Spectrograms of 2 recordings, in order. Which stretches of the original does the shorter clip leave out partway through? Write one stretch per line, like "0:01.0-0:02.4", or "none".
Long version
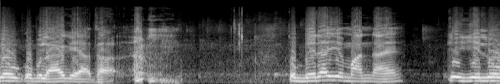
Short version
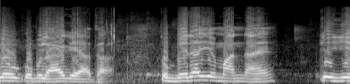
0:01.1-0:02.4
